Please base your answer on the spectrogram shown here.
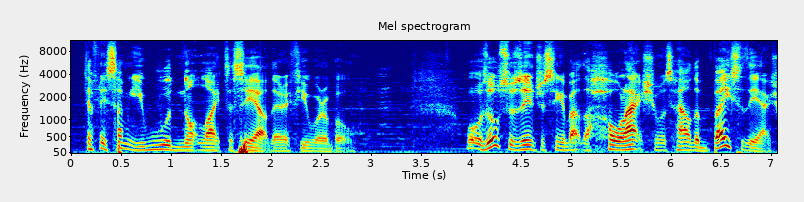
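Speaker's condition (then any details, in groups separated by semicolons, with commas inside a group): No condition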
